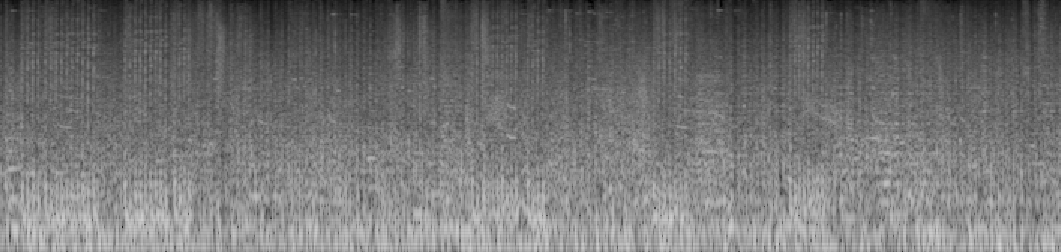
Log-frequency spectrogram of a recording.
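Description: Sustained machine gun fire in the Homefront video game: loud, continuous rapid bursts with booming impacts, unbroken for the whole stretch and with no talking.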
